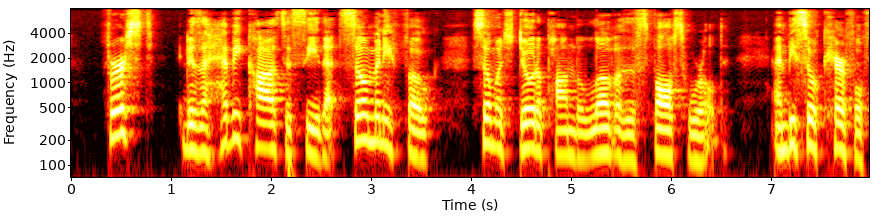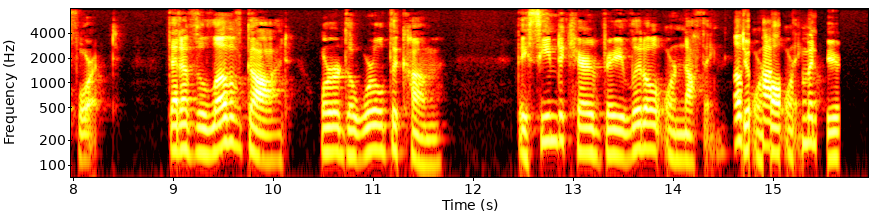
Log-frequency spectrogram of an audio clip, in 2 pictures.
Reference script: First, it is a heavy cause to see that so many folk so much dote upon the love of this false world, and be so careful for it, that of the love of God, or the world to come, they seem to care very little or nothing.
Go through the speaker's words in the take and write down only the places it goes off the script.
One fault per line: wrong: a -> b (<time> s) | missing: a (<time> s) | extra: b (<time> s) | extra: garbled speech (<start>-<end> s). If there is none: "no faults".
extra: garbled speech (14.6-15.7 s)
